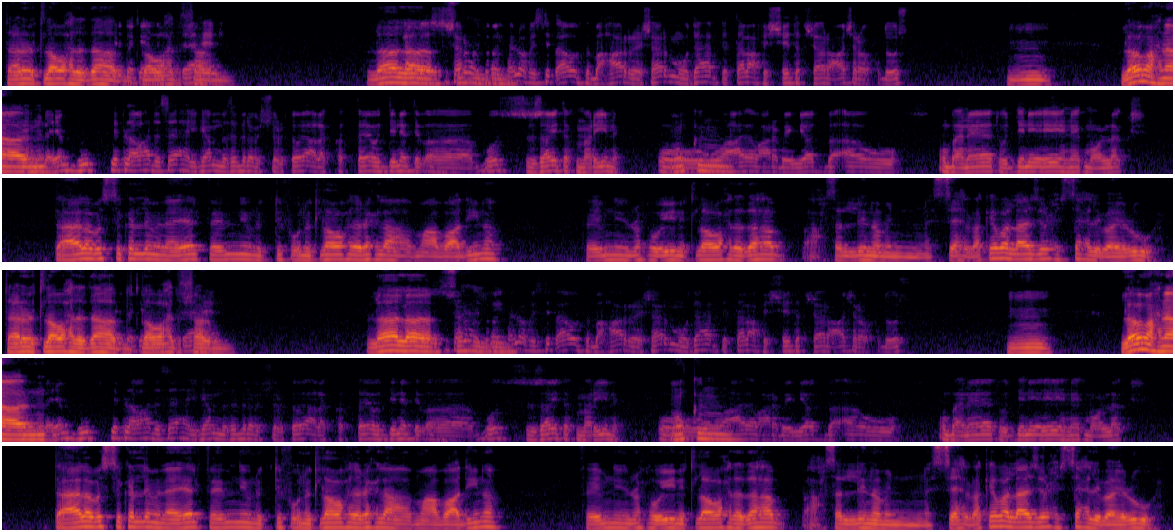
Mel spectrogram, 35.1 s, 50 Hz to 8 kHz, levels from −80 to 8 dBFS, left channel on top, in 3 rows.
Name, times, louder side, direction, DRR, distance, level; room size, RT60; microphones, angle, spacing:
voice 1, 0.0-2.3 3.6-5.1 10.0-10.5 11.2-12.1 18.4-19.1 23.9-28.4 29.3-34.9, right 2 dB, 60° right, 0.8 m, -29 dB
voice 2, 1.1-2.2 4.0-9.0 11.9-17.9 18.3-23.1, left 3 dB, 55° left, 0.5 m, -40 dB
8.4 x 7.3 x 2.9 m
head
